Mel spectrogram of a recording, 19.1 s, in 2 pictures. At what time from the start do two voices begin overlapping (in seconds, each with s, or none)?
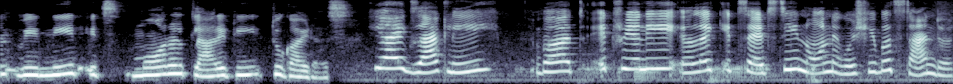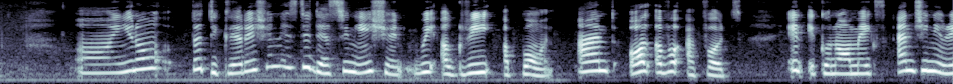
none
